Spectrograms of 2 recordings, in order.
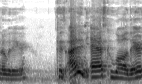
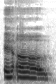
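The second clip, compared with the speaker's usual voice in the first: usual speaking voice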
